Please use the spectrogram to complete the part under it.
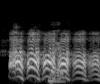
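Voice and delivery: high, bright laugh into a word. Real, not acted. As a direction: laugh through it. Laughing at own joke.

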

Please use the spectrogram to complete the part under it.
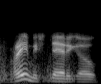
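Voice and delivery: Mexican-accented wrestler's name. Shown as a demonstration. Host announcing the match line-up, name in a Mexican accent. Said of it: "putting on a Mexican accent".

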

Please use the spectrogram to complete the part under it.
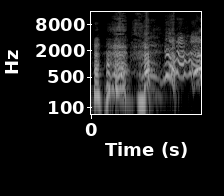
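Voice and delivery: big high laugh on cue; forced laugh. Real, not acted. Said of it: "Can we get some more laughs?".

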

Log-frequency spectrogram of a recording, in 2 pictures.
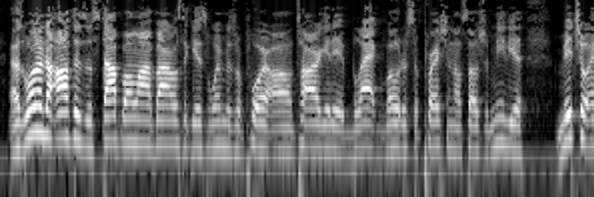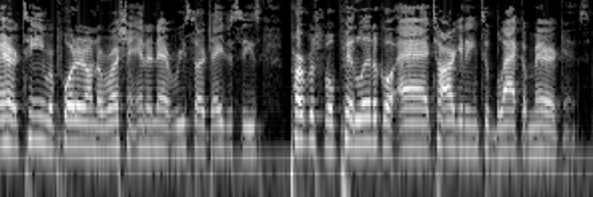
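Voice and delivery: ordinary talk

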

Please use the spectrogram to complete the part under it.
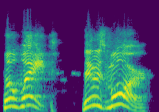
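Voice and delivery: infomercial pitch. Acted. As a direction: sell it like a TV pitchman. Quoting infomercial catchphrase.

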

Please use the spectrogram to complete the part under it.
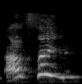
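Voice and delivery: high, playful hype; teasing. Real, not acted. Teasing compliment, pitched way up.

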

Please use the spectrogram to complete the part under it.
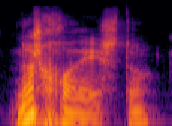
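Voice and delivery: ordinary delivery

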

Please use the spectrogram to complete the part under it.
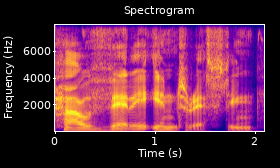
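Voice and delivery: smooth. A narrator's reading. Aunt replying to earnest guest, smooth. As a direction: answer with silky politeness. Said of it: "came the smooth answer".

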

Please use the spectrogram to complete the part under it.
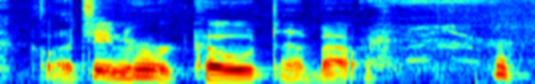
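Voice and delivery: corrects the slip through real laughter; laughing. Real, not acted. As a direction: read it while cracking up, stressing coat. Corrects misread word while laughing.

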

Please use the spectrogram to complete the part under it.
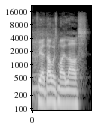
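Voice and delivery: ordinary talk, nothing marked

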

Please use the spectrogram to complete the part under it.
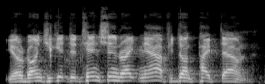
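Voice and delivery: high-pitched scolding; put-on dad at the end of his patience; mock stern father. Father warning Junior of detention, mock stern.

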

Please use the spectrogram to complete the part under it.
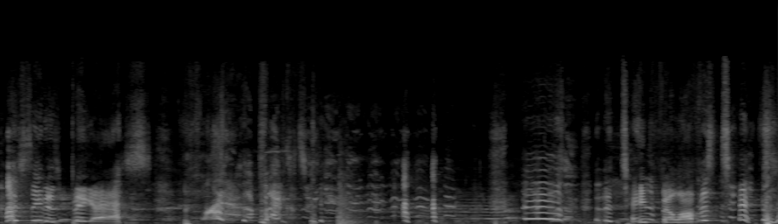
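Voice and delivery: high-pitched, helpless laughing delivery; can barely tell it for laughing; cracking up. Real, not acted. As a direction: squeal it out through laughter. Cracking up at own story.

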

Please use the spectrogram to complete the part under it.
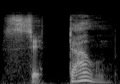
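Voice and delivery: sharp insistence with a high-pitched fall; insistent summary command. Acted. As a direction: repeat the order, brooking no question. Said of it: "saw Bathsheba summarily speaking".

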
